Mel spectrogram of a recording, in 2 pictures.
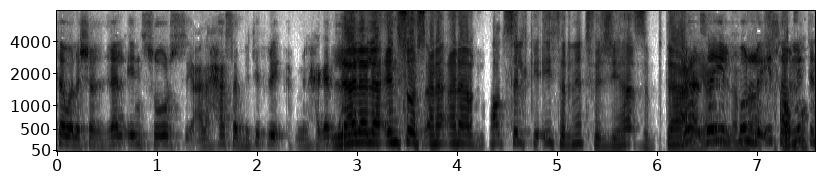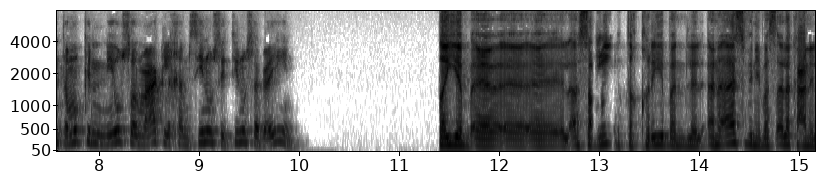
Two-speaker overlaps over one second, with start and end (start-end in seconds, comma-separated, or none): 6.2-7.5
